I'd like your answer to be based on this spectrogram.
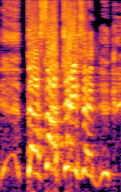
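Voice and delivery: mock mad outburst, very high pitched. Retelling first hearing a new voice actor: imitating own angry past self. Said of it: "I got mad again".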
